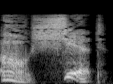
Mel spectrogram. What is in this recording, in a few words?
reaction negative, survivor voice mechanic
